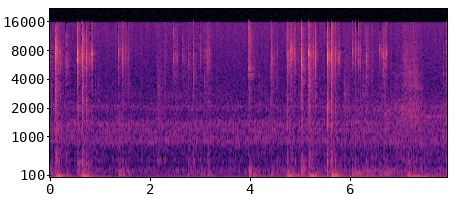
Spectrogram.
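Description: Fingers type a root password on a computer keyboard while setting up an AWS cloud account: a close, steady patter of clacking keys with brief pauses and a few heavier strokes, no talking.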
